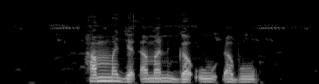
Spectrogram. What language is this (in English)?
Oromo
